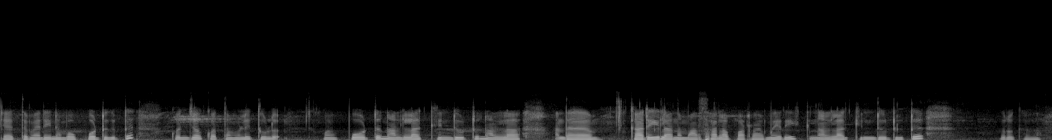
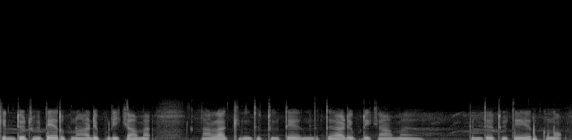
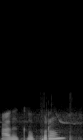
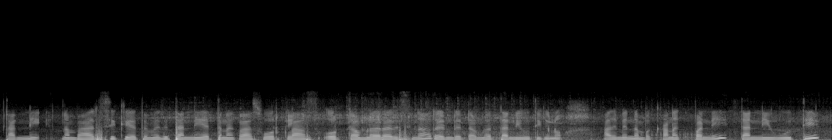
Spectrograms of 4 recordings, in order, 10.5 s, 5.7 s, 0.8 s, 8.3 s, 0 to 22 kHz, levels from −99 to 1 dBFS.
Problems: background sounds at intervals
